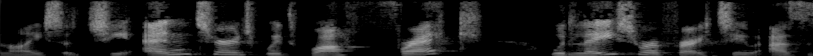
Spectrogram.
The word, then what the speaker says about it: Freke: It's spelled F-R-E-K-E. So I'm saying freak, but it sounds so wrong. – Freck. – Freck? Let's go Freck.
